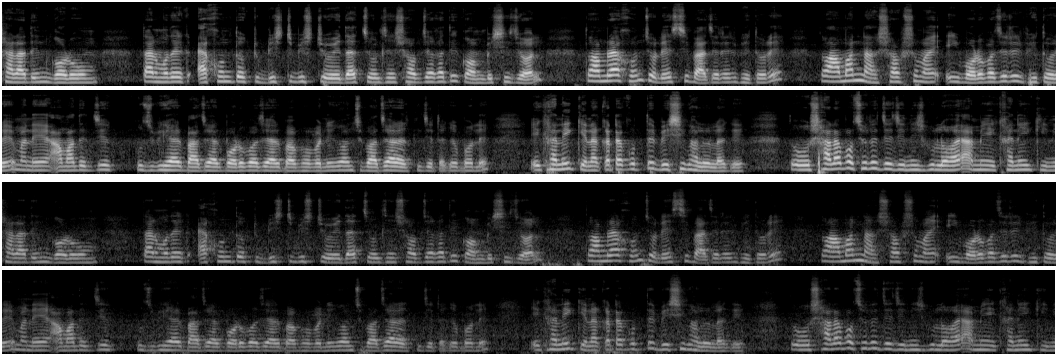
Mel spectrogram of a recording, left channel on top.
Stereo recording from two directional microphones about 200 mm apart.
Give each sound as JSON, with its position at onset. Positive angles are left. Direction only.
{"t": 0.0, "sound": "a woman's voice", "side_deg": 35}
